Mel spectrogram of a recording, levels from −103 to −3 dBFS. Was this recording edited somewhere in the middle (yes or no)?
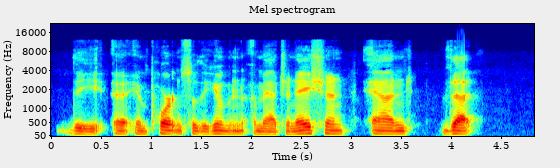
yes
